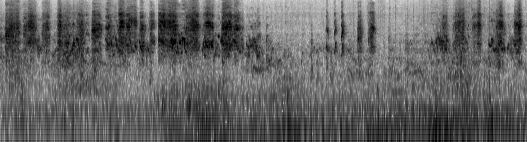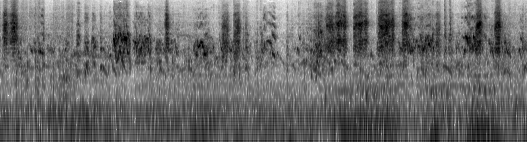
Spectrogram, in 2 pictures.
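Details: Budgie chatter in waves: loud bursts of raspy, high squawks and chirps, a quieter lull in the middle, then another busy burst.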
